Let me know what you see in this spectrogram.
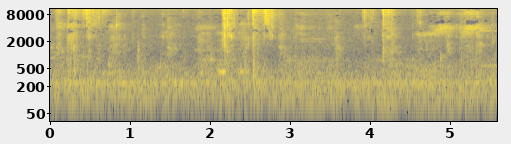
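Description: A person chewing a mouthful of fried noodles close to the microphone: wet mouth sounds with short smacking clicks scattered throughout. A low steady hum runs underneath.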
